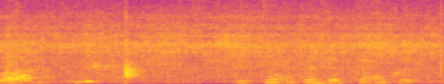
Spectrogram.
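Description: Food frying with a steady hiss of sizzling oil, and a single click about two-thirds of a second in.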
